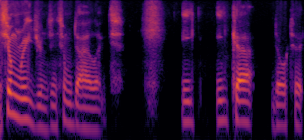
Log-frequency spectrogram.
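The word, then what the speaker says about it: hija: Hika and Hi. No, you don't pronounce a ch in Hika. Ika and Iko.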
